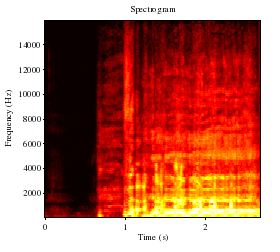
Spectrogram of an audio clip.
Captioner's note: laughing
